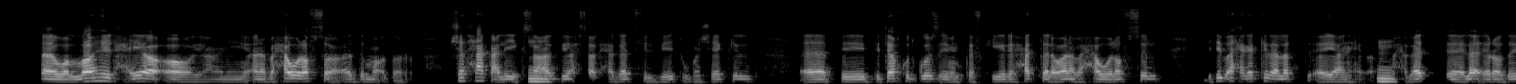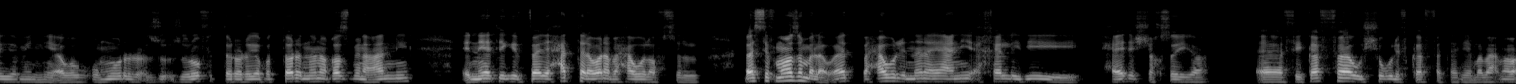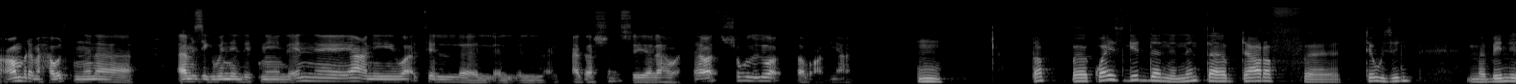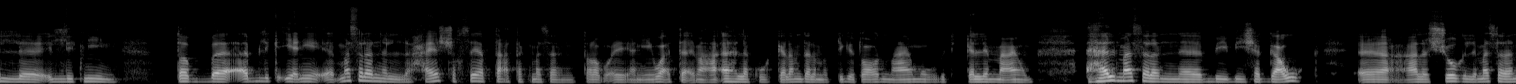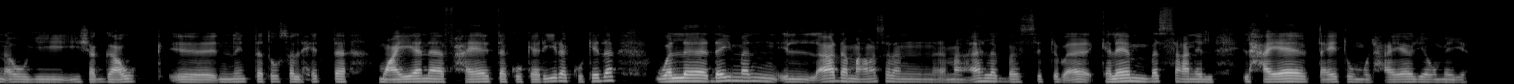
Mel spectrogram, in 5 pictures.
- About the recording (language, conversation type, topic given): Arabic, podcast, إزاي بتوازن بين الشغل وحياتك الشخصية؟
- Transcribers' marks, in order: horn; tapping; in English: "وكاريرك"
